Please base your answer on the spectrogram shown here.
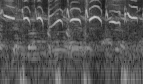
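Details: Towa towa in a Corriverton bird singing competition: loud, clear whistled notes rising and falling in quick succession, with faint voices and music behind.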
